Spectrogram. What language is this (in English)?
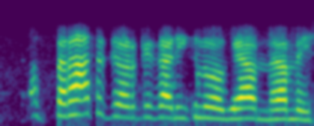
Punjabi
